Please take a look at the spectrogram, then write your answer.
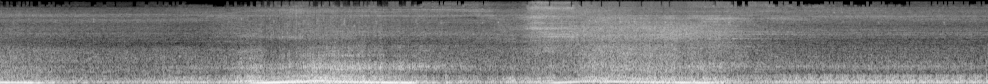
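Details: Jeep 4.7 V8 salvage engine with cold-start issue, after new higher-voltage ignition coils and earlier new plugs: two quick revs then drops back to a smooth, even idle with no stumble or misfire.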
